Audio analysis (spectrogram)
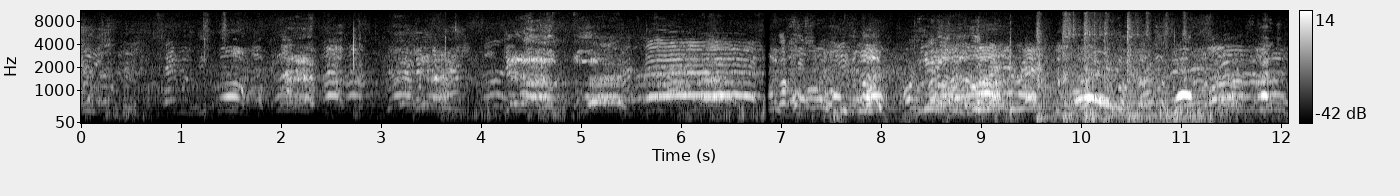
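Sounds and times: distant players shouting: 0.0 - 12.0.

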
